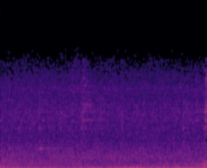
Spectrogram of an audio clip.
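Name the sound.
heavy rain and wind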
